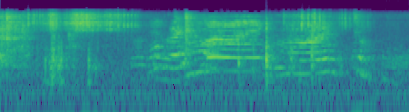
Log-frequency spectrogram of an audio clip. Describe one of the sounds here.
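A plastic toy clatters under a baby's hands.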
